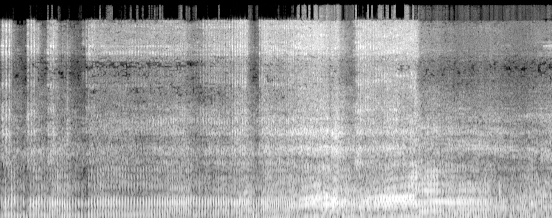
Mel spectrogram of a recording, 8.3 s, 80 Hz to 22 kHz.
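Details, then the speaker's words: Chinese ATV abandoned for 7 years, first start after reassembly, possibly on choke: rough single-cylinder running and revving with sharp irregular pops about every second; backfiring badly, cause not found. "Backfires like crazy."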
